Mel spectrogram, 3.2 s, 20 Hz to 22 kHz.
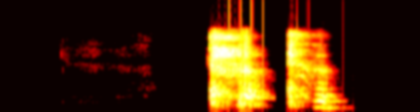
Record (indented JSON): {
  "cough_length": "3.2 s",
  "cough_amplitude": 30106,
  "cough_signal_mean_std_ratio": 0.38,
  "survey_phase": "beta (2021-08-13 to 2022-03-07)",
  "age": "45-64",
  "gender": "Female",
  "wearing_mask": "No",
  "symptom_none": true,
  "smoker_status": "Never smoked",
  "respiratory_condition_asthma": false,
  "respiratory_condition_other": false,
  "recruitment_source": "REACT",
  "submission_delay": "1 day",
  "covid_test_result": "Negative",
  "covid_test_method": "RT-qPCR"
}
